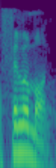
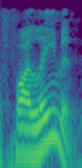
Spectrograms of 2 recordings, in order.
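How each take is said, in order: First: "Philemon" said FILL-uh-mon; "Philemon" with a short i and clear final -mon; alternative pronunciation. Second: "Philemon" said fy-LEE-mun; "Philemon" with a long i, then LEE; long-vowel pronunciation. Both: Shown as a demonstration. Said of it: "however you want to say it".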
